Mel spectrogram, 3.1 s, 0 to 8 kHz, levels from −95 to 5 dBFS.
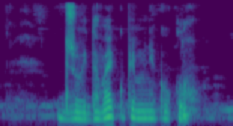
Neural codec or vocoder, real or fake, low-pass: none; real; 7.2 kHz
